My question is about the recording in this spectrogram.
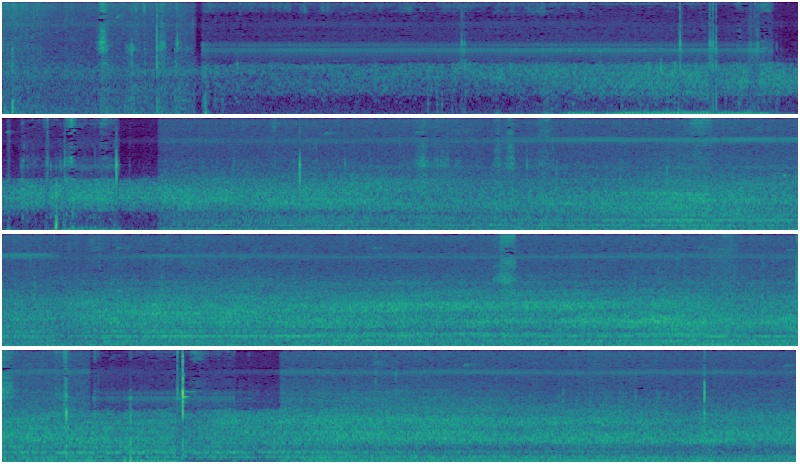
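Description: Insects buzzing steadily, growing in from about ten seconds in, with a faint high thin tone later on. There are scattered small clicks, and low rumbles on the microphone around five to nine seconds in and again near the end.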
